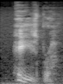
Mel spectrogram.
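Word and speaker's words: Happisburgh: tianmouth is tinmouth and habisberg is pronounced hayesboro while we're on the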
